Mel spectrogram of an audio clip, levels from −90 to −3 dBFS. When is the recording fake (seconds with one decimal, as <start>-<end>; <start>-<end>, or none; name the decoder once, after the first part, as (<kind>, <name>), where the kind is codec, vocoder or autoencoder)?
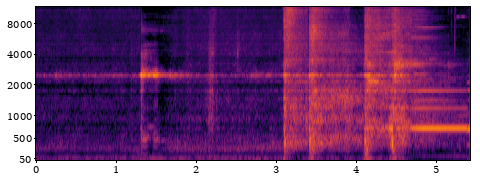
0.0-4.7 (codec, SNAC)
